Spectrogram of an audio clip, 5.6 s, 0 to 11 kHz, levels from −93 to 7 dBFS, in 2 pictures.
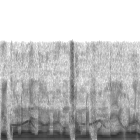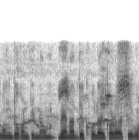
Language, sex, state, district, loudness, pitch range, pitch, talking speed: Bengali, male, West Bengal, Purulia, -16 LUFS, 120-125 Hz, 120 Hz, 195 wpm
